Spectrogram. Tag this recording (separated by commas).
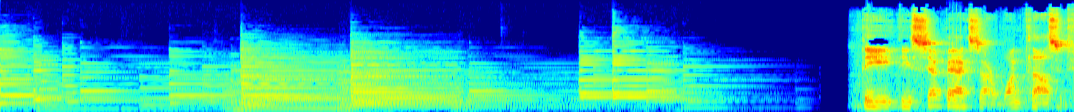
Music, Speech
